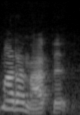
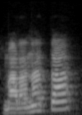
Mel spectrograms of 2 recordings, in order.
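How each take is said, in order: First: The stress is not on the last syllable. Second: The stress is on the last syllable. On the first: This is the Protestant way of saying it. "dos protestantes" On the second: "com a tônica na última sílaba e a pronúncia católica"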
